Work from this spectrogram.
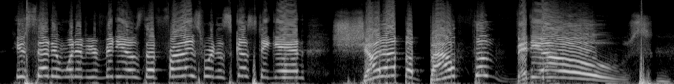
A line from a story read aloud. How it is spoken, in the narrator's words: Bella screamed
